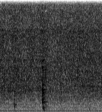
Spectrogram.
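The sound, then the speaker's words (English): Minced meat browning in a pan on an induction stove, a faint steady sizzle with a couple of soft stirring clicks over a low electrical hum. “So, we're browning the mince here.”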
